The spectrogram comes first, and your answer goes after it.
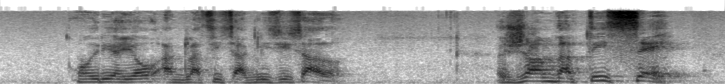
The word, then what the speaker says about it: Say: diría yo, anglicizado, Jean-Baptiste Say, que algunos dicen sei como si fuera inglés y no es tal cosa.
